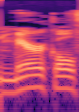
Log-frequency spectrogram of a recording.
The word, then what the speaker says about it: Mirrorcle: saying it Miracle frames we just pronounce it Miracle frames but that is the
